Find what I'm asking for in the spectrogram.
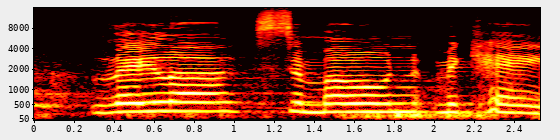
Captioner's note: graduates cheering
